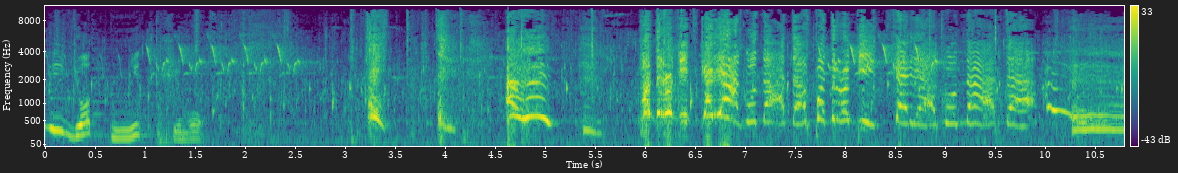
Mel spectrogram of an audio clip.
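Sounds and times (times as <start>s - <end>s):
water splashing and sloshing as a man climbs in: 0.0s - 10.7s
speech: 0.3s - 1.8s, 4.6s - 10.7s.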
